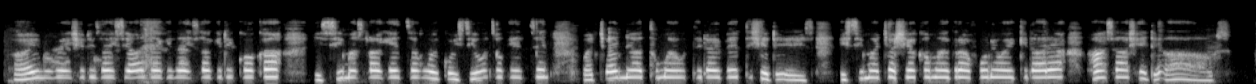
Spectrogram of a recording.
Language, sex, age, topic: Gamo, female, 18-24, government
